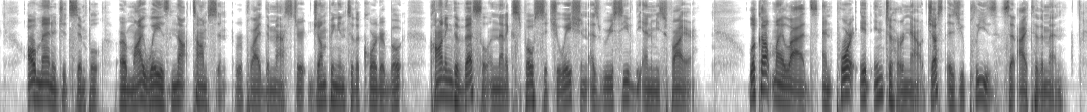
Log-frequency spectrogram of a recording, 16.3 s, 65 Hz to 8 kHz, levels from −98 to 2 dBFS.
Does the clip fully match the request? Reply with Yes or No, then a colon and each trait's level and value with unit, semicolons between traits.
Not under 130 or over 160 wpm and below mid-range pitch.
No: average, 185 wpm; very low, 90 Hz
